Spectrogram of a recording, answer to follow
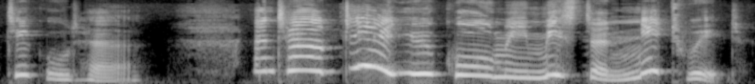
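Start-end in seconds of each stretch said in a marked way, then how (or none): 1.3-3.7 very high, loud outraged cry; indignant cry. Acted. Mister Bump confronting Miss Trouble, a high outraged cry. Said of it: "cried Mister Bump".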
